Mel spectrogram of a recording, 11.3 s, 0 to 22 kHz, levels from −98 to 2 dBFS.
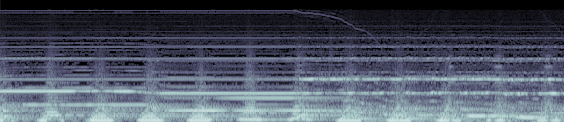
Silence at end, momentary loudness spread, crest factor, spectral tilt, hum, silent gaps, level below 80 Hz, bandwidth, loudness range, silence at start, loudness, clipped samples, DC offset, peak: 0 s; 5 LU; 14 dB; -8 dB/octave; none; none; -22 dBFS; 16 kHz; 1 LU; 0 s; -18 LUFS; under 0.1%; under 0.1%; -2 dBFS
